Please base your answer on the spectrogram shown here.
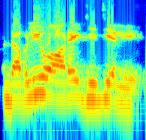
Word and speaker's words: wriggle: 15, WRIGGLE, wriggle. Of course, W is silent.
